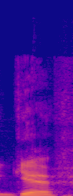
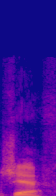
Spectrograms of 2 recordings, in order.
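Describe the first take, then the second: First: The word starts with a hard g sound. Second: The word starts with a soft j sound. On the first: The speaker calls it right. "the people who say GIF" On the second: The speaker calls it wrong. "objectively wrong GIF, like the peanut butter"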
